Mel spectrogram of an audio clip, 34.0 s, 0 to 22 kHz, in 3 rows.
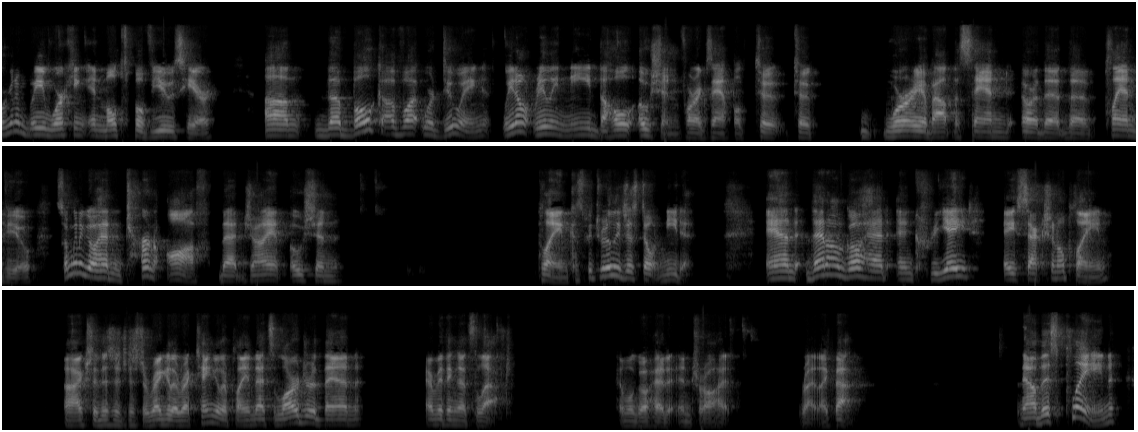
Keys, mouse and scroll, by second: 1.2 click, 1.8 click, 3.3-4.1 scroll, 4.1-4.5 scroll, 4.5 middle click, 4.7 middle click, 5.7 click, 6.8 click, 15.6-20.5 drag, 21.3-23.1 drag, 24.1 click, 28.1 click, 30.7 click.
